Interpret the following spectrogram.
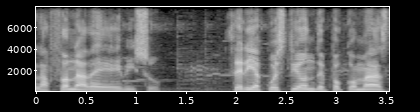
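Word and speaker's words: Yebisu: Como pequeñas curiosidades para añadir y hacer ya más redonda esta microhistoria, antes he mencionado que la cerveza se escribe Ebisu con una Y adelante, pero que esta es muda.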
